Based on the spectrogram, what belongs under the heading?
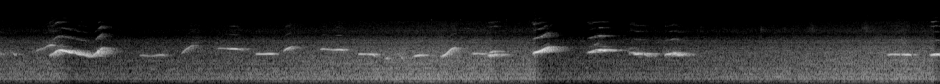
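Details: Young male Double Yellow-headed Amazon, eight months old and kept as a pet, whistling a tune in the shower just after a light spray bath: a long string of clear, short whistled notes gliding up and down, with some sharp upward slurs.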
